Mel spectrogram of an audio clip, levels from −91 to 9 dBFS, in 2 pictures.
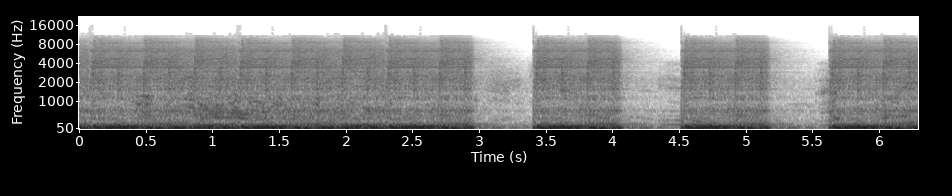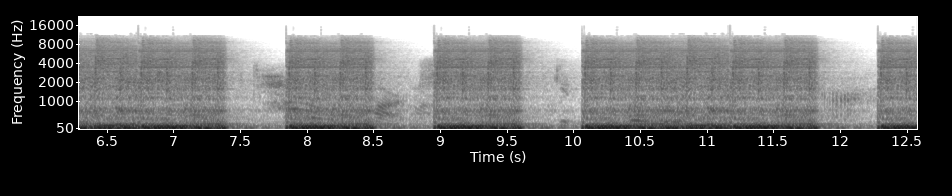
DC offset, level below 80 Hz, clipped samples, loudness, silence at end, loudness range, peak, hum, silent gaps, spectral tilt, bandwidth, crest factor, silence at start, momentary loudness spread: under 0.1%; -12 dBFS; under 0.1%; -14 LUFS; 0 s; 1 LU; -2 dBFS; none; none; -4.5 dB/octave; 10.5 kHz; 10 dB; 0 s; 9 LU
